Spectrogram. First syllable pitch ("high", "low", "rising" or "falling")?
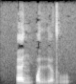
high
